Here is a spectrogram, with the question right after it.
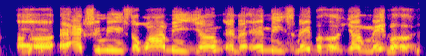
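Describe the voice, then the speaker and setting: In a New York accent, a man speaks at a moderate pace with hardly any pauses. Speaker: religious discussion panelist. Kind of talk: casual group discussion. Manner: animated.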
